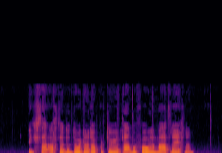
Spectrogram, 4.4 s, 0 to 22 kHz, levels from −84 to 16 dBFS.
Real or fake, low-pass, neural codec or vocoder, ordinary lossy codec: real; 9.9 kHz; none; MP3, 48 kbps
